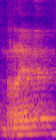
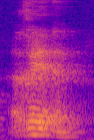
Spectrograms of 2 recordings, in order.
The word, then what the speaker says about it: reden: O sea, no decimos reden, sino decimos reden.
